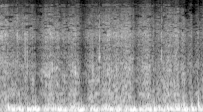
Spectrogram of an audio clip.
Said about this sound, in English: At this point, Ray Epps has turned his golf cart around and is just driving away.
